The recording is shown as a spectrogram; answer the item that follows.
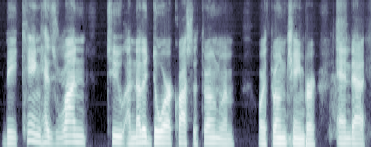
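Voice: medium pitch, fairly even intonation, measured pace, smooth, dry recording. Dm narrating a tabletop game, ums and uhs everywhere, dry close mic. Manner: hesitant, many fillers, laughs often. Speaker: game master.

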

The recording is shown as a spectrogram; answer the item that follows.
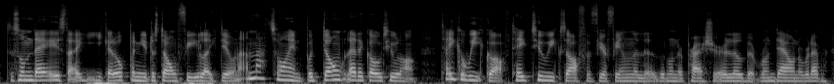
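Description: A woman's voice: low voice, fairly even intonation, fast talker, vocal fry, few pauses, darkish tone. A woman martial arts coach, speaking earnestly and encouragingly in an interview clip. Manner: earnest, encouraging, repeats words when starting.

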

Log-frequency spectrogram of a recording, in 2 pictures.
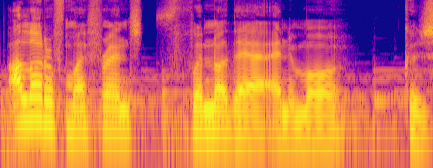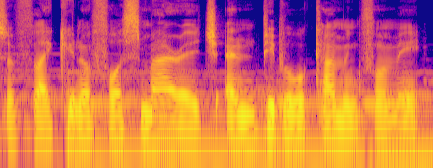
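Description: A young woman from Somalia with a Somali accent, telling personal stories casually in informal, halting phrases. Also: deep voice, music in the background. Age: young adult. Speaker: interview guest, student and storyteller. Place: studio.

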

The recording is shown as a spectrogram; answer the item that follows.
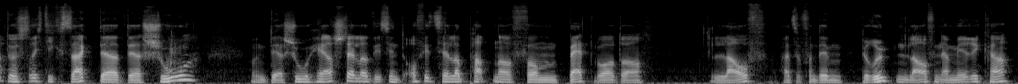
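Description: A man chatting casually as a podcast co-host, enthusiastic and colloquial with bits of English slang. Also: lowish voice. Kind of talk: casual podcast chat and product review.

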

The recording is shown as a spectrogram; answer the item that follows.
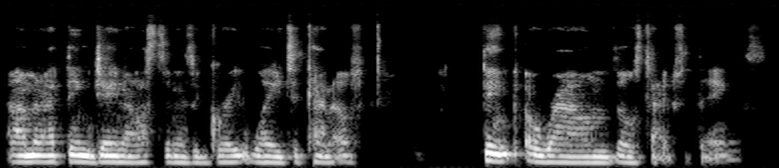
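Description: A woman's voice: low voice, flat delivery, normal speed, dark tone, breathy edge. A woman guest introducing herself earnestly as an anthropologist and writer. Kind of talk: self-introduction on a podcast.

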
